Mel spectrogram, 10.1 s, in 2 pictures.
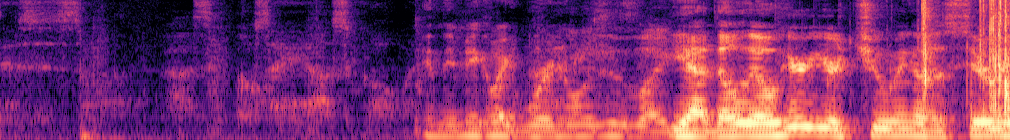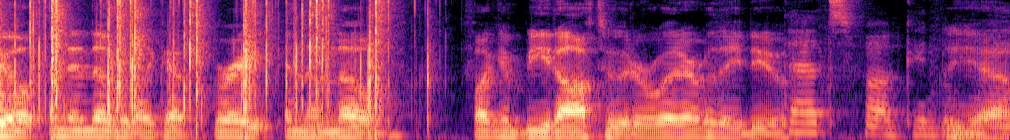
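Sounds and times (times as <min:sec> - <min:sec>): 
ASMR-style whispering: 0:00.0 - 0:02.1
speech: 0:01.7 - 0:10.0.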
